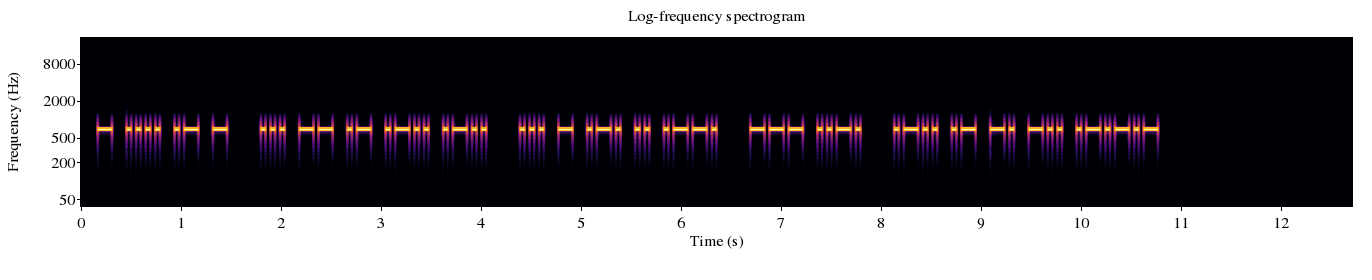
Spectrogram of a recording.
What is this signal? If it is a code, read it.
Morse code, heard as a keyed tone, about 25 wpm, 700 Hz. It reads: THAT SMALL STRIP OF LAND.
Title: Sentences from Top 1600 Words 25wpm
